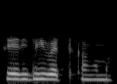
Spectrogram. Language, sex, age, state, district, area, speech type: Tamil, female, 18-30, Tamil Nadu, Nilgiris, urban, conversation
